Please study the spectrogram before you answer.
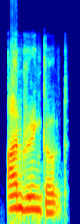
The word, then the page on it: unwrinkled: Indian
